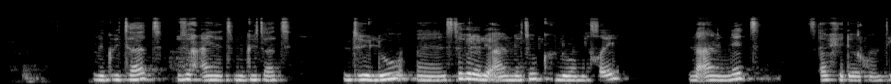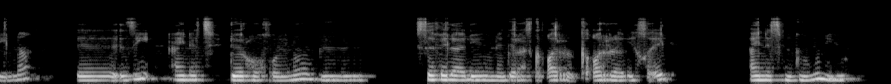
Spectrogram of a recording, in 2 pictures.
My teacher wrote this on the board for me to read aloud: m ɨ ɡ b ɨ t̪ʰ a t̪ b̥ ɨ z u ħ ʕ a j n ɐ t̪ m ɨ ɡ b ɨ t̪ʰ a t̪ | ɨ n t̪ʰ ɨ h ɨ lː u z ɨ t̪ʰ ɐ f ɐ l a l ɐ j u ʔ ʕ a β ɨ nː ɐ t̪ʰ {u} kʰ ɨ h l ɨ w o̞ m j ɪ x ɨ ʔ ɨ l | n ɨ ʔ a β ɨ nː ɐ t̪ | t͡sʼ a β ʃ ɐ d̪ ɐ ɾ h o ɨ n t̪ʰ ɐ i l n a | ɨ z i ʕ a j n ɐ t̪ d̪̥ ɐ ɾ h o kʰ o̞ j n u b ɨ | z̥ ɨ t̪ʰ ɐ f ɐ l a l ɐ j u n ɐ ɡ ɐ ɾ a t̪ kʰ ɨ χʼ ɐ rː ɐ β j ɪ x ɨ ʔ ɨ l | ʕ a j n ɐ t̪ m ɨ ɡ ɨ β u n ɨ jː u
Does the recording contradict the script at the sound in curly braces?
no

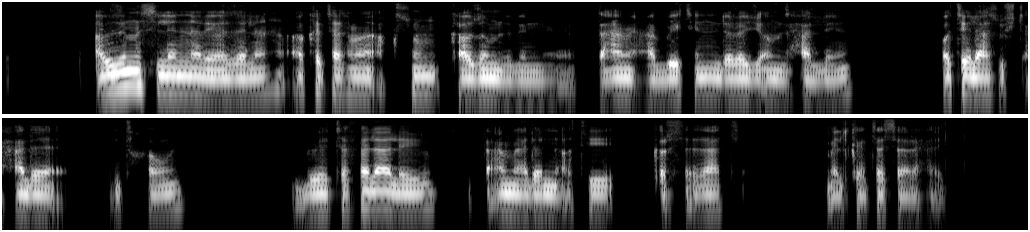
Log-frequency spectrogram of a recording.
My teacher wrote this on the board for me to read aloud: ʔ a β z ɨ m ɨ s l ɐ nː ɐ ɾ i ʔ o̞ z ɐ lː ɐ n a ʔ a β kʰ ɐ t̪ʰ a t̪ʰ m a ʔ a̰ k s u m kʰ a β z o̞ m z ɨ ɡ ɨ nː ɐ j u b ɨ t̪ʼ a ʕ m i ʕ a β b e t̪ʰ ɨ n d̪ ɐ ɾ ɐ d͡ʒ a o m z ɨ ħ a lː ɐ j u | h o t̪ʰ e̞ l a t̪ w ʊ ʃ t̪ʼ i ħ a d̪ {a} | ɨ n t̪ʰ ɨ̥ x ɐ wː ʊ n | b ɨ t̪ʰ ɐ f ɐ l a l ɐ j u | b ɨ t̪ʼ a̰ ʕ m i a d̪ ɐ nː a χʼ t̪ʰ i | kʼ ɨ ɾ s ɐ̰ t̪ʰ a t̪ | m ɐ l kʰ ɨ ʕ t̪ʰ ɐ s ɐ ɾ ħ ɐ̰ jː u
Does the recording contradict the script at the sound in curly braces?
yes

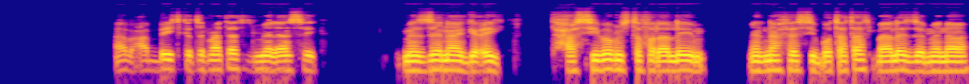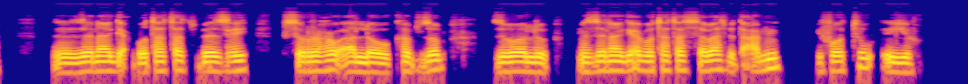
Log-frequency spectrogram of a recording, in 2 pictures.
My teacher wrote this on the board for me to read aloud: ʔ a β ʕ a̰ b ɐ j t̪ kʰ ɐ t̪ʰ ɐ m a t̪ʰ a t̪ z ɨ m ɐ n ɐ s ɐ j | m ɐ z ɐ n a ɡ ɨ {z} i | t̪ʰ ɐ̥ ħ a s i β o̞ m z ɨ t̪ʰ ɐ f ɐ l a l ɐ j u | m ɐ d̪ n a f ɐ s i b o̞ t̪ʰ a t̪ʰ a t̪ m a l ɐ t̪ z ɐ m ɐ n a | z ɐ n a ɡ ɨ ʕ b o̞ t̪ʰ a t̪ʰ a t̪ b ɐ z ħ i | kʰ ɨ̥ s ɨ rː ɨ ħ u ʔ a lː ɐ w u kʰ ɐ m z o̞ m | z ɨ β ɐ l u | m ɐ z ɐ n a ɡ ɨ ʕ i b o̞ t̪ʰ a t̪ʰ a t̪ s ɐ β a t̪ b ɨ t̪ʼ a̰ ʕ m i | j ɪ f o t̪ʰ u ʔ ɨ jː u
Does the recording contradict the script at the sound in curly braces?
yes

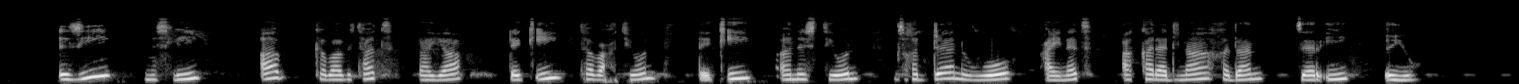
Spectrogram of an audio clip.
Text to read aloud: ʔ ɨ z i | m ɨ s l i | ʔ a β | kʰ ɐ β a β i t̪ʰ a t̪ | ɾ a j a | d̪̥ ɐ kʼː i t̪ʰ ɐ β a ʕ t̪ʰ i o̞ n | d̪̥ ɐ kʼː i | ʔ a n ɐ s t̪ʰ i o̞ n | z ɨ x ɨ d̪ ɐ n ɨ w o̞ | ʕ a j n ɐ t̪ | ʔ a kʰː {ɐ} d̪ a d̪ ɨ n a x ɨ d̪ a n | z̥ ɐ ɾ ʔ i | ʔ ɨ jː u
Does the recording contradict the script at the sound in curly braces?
yes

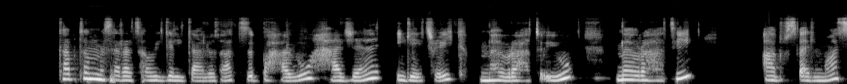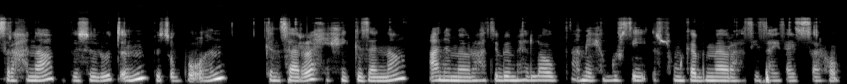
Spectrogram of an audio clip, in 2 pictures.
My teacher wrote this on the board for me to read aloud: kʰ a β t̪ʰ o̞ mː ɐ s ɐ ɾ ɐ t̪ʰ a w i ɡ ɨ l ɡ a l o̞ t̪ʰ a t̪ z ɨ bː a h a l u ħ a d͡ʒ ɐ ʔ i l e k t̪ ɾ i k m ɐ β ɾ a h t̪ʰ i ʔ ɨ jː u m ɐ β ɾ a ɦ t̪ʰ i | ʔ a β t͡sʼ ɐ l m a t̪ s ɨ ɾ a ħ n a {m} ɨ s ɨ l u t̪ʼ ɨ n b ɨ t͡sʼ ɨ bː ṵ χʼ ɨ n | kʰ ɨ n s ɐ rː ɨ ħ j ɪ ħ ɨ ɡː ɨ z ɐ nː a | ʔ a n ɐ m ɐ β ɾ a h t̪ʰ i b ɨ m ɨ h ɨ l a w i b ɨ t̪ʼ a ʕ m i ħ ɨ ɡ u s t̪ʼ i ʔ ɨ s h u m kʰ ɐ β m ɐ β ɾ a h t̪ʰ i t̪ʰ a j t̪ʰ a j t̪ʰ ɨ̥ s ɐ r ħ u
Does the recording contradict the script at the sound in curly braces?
yes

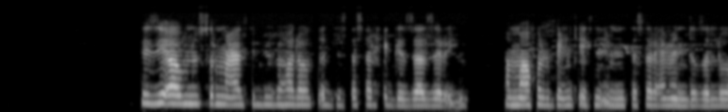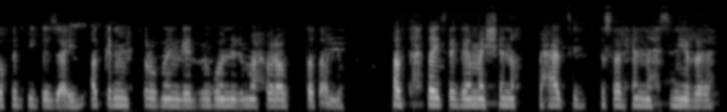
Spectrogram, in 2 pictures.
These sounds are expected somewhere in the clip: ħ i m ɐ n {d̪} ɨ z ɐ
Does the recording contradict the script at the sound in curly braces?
no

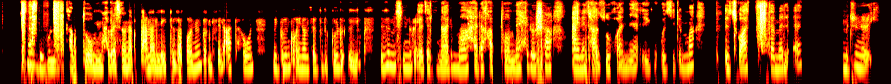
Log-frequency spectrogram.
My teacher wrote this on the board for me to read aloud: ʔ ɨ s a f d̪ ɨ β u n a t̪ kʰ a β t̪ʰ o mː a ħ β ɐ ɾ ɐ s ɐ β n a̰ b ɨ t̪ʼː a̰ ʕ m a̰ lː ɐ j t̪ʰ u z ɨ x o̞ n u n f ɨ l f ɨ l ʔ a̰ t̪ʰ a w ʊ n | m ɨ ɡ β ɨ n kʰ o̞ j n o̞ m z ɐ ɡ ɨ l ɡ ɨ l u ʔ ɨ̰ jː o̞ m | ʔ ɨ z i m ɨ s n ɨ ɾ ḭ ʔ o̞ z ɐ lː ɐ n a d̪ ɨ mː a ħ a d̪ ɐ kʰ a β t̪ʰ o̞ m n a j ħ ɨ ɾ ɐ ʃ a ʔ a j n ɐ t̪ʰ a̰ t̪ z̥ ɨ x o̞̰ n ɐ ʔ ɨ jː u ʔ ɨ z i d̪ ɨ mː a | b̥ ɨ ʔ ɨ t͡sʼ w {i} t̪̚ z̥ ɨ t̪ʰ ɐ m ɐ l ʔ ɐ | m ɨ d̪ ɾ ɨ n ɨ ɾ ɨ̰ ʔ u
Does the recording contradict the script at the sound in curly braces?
yes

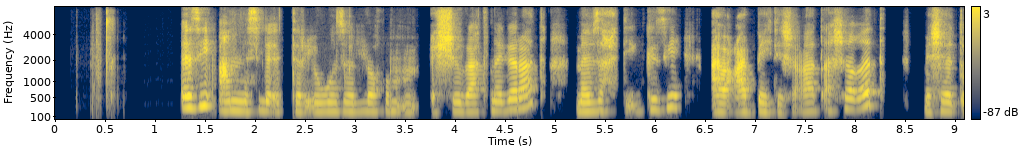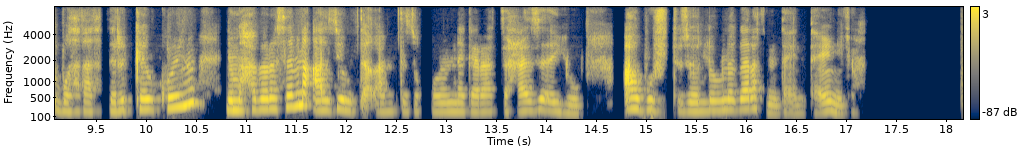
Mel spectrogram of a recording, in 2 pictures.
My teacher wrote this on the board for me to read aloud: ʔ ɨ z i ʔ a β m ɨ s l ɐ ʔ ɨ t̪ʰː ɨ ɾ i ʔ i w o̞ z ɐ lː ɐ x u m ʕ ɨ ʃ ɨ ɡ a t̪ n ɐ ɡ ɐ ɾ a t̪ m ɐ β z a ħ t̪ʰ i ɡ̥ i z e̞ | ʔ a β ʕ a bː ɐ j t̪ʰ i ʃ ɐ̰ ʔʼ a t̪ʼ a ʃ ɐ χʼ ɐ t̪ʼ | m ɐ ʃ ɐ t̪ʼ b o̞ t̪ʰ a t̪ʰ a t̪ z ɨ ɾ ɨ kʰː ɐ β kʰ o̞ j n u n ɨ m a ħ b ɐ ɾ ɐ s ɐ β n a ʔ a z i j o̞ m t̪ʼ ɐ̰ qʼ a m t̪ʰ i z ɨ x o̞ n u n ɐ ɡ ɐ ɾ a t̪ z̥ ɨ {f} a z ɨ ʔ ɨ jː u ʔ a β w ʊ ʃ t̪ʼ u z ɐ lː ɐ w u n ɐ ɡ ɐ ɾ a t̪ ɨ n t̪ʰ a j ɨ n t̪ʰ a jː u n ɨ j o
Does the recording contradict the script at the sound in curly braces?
yes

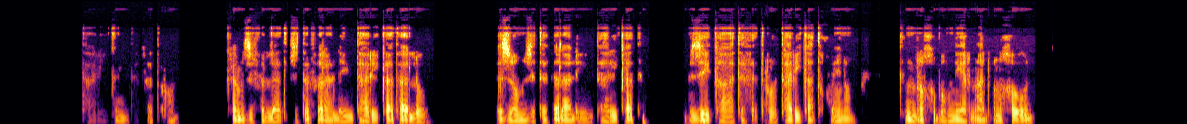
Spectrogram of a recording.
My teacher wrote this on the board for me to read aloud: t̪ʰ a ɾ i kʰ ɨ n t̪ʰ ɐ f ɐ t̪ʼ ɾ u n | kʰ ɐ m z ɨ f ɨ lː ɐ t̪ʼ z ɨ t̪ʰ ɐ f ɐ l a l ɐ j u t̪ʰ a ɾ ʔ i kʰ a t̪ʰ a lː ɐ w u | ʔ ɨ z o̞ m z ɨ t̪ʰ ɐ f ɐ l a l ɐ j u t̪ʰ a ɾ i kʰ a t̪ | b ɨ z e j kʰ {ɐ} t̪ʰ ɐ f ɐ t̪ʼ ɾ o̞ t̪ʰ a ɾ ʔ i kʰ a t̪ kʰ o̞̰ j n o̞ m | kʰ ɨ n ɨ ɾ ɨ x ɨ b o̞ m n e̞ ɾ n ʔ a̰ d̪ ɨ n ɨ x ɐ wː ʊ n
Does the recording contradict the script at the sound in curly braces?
yes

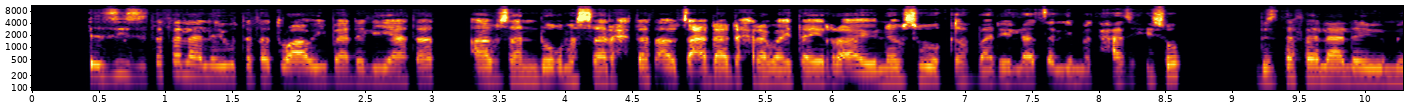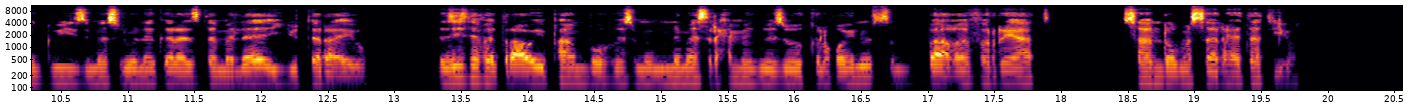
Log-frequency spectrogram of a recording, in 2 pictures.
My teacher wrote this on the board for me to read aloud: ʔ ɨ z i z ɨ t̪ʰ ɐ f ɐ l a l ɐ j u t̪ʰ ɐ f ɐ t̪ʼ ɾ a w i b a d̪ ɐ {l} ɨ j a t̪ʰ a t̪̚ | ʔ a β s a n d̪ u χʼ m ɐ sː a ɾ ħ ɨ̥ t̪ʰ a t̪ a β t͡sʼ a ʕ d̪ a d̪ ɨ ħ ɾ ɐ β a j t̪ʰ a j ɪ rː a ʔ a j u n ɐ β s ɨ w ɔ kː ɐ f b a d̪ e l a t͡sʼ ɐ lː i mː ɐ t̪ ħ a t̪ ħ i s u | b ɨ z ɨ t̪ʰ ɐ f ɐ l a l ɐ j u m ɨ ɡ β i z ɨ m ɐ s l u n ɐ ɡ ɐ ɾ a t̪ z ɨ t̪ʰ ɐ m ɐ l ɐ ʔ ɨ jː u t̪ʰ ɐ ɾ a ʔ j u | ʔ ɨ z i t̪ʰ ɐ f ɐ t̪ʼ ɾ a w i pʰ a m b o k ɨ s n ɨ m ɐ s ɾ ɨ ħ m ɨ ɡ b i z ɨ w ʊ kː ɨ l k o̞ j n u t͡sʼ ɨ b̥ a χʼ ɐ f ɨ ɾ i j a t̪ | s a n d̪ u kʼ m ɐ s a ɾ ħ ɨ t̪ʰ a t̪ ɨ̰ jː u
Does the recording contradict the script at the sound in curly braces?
no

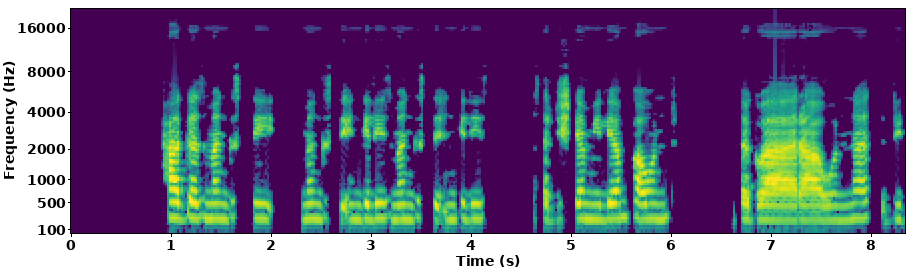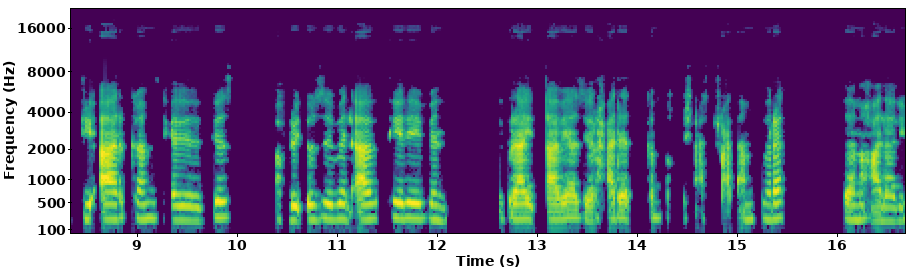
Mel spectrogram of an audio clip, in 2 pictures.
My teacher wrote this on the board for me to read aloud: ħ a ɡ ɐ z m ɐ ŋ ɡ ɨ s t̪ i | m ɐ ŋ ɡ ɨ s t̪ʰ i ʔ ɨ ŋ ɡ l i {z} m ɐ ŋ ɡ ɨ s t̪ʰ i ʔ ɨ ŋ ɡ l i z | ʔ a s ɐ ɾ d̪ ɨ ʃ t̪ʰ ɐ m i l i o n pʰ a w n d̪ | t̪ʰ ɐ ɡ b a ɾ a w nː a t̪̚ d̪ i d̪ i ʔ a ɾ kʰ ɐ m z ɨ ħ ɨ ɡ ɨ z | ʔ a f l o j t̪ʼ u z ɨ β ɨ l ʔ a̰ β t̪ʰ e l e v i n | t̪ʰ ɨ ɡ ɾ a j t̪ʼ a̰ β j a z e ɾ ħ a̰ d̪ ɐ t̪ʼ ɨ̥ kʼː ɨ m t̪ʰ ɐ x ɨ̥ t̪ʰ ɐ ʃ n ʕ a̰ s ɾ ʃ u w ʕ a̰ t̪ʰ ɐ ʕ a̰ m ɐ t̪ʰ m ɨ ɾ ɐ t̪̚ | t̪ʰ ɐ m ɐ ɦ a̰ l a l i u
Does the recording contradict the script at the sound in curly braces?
no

